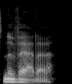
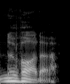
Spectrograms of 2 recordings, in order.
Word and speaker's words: Nevada: So I went to CES 2019 in Las Vegas, Nevada, which I have learned is pronounced Nevada. Not Nevada.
